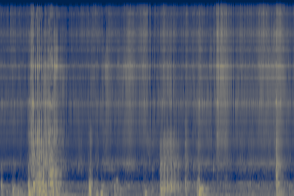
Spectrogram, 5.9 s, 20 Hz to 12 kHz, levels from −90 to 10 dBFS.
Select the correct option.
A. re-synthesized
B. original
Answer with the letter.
A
